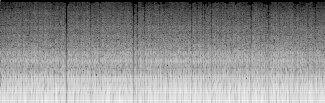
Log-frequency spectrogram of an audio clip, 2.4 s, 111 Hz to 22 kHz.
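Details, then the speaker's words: Kawasaki Vulcan Nomad 1600 after new Caltric clutch plates and Barnett spring: deep, even V-twin rumble staying smooth while revving, no knocking or clatter; engine sounds healthy. "But I tell you guys, this baby sounds good."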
